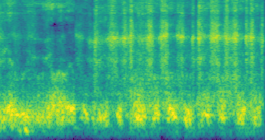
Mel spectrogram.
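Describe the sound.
A voice imitates a moving train, making a steady, continuous stream of rhythmic, breathy chugging bursts that keeps going without a break.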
